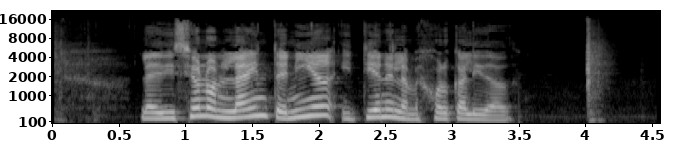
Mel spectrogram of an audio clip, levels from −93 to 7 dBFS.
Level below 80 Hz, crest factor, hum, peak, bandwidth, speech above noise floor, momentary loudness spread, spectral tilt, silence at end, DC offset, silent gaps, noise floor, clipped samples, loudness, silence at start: -74 dBFS; 20 dB; none; -6 dBFS; 16 kHz; 41 dB; 18 LU; -4 dB/octave; 0.45 s; under 0.1%; none; -65 dBFS; under 0.1%; -24 LUFS; 0.7 s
